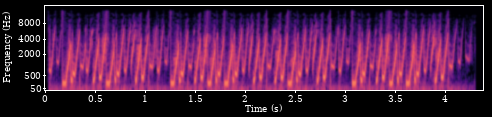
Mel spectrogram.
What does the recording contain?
Cartoon hearts overflow
This is the typical sound when an anime character has an aura of hearts around him, sweat drops, or when he glides comically.
animation, anime, cartoon, comedy, funny, silly, squeaky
